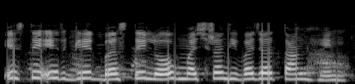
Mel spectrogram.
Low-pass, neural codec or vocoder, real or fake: 7.2 kHz; none; real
